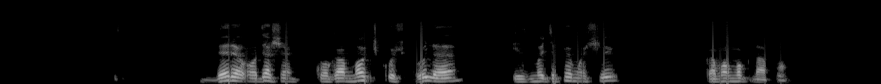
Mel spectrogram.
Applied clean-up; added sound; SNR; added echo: none; none; none; none.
